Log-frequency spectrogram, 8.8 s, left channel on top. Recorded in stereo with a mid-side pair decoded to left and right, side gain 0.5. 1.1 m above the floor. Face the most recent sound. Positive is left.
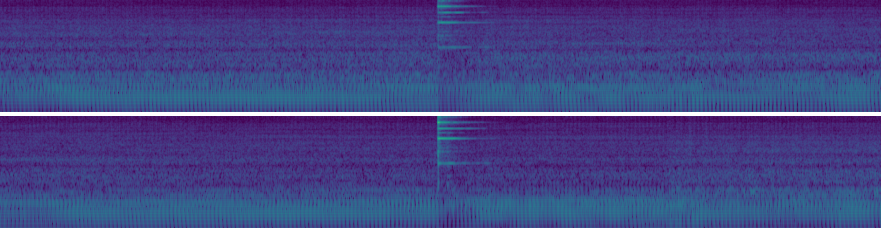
turn(degrees=-65)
